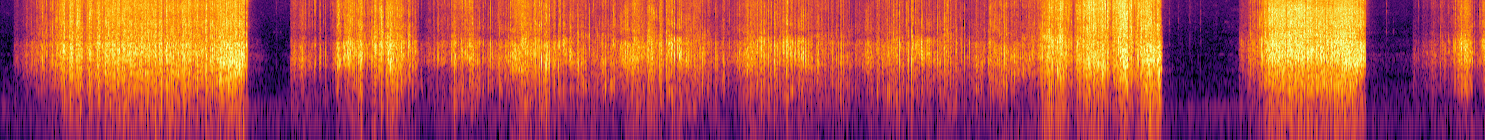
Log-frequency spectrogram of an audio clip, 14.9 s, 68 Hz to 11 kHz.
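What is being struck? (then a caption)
Foam microphone windscreen brushed with a plastic bristle brush. A hand-held lime-green plastic scrub brush with stiff white bristles is brushed and scratched quickly across a large, soft, porous black foam windscreen on a microphone. This makes dense, crackling, rustling scratches with a bright hiss, centred near 1 kHz. The scratching comes in long bursts, broken by brief silences near 2.5, 12 and 14 seconds.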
